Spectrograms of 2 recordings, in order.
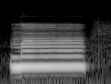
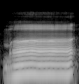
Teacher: that's what's going to convey that it's first tone, the fact that it's steady and it doesn't change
